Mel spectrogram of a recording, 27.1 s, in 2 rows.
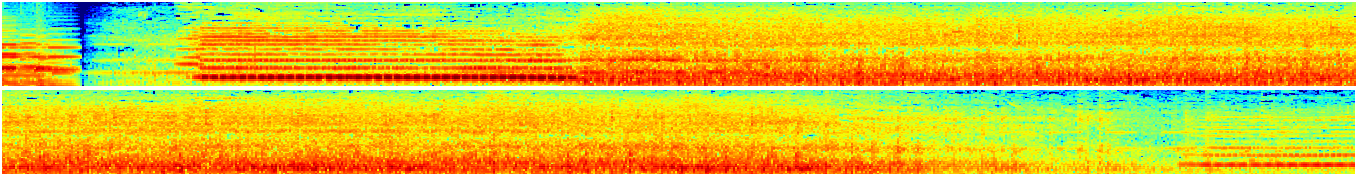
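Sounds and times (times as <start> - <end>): train wheels clattering on rails: 5.8 - 26.4.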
